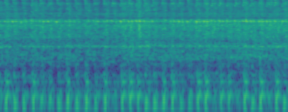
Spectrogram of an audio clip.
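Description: Motorcycle engine idling steadily with a rhythmic low chug and light mechanical clatter while its carburetor idle is adjusted, close and continuous.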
